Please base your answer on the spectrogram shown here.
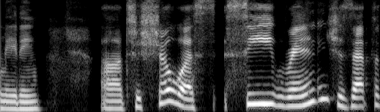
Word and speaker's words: See-Rynge: uh to show us C ringe is that the correct way you pronounce the device correct it's a word play on the word syringe so cinge yes yes so that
